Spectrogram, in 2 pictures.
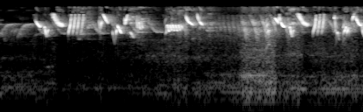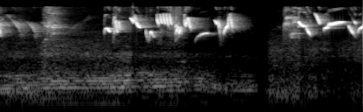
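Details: Black-throated canary song used as a tutor recording for pet songbirds, especially canaries: rapid, clear, high-pitched phrases of sweeping whistled and trilled notes, with a short pause near the middle.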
